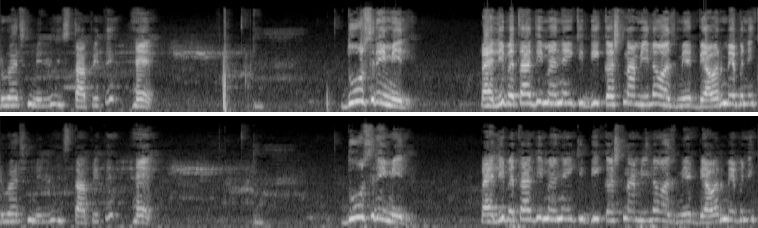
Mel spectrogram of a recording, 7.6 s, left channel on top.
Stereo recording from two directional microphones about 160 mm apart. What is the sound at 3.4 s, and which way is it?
A woman's voice, 40° left (ahead or behind).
